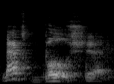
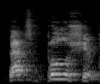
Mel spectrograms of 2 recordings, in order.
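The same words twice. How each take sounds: First: Said in the usual way. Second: Higher, louder second take; a louder, higher "That's bullshit."; loud repeat. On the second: Shown as a demonstration.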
